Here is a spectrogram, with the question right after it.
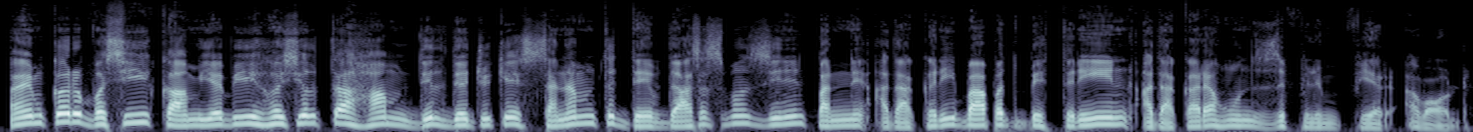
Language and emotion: Kashmiri, neutral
